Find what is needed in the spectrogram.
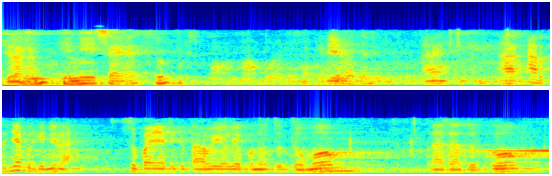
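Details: Adult man speaking Indonesian through a microphone; normal voice.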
